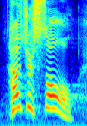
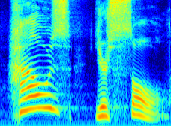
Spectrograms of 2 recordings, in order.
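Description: First: Said in the usual way. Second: Very slow and gentle, weighing each word; slow sincere question. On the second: Shown as a demonstration. Pastor asking the congregation tenderly, slow and sincere. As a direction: ask it tenderly, like you really mean it. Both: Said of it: "looked at you and asked".

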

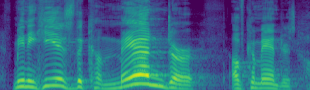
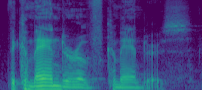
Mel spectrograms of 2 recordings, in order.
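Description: First: Louder, ringing "commander of commanders"; preacher's ringing "commander of commanders"; emphatic proclamation. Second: Low, hushed title; hushed, weighty "the commander of commanders"; quiet announcement. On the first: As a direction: proclaim it with force. Proclaiming Jesus' authority. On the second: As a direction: set the title down softly. Announcing the sermon point. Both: Real, not acted.

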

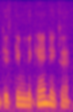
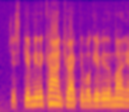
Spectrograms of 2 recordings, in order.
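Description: First: Soft, muttered to himself; replaying the words under his breath; quiet inner thought. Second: Said in the usual way. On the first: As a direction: murmur it alone at night, lying awake. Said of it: "I laid in bed at night thinking". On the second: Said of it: "And I'm like".

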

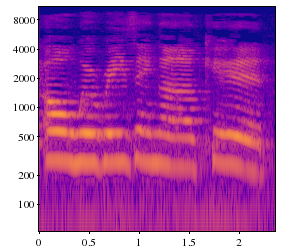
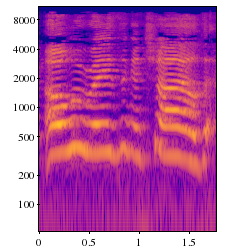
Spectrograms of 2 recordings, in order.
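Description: First: Slow, drawn-out wealthy socialite voice; rich snob. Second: Louder, laughing rich snob voice. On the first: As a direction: lazily put on a pampered rich parent. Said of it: "You did a great impression of a, of a wealthy family". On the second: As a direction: sneer it like a New York socialite. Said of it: "wealthy people are like". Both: Retold or imitated.

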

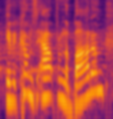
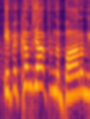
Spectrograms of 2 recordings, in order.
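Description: First: Said in the usual way. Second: Pushed up higher and louder; emphatic repeat. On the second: Acted. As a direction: hit it harder the second time. Repeats line with more force.

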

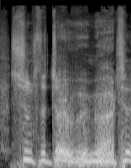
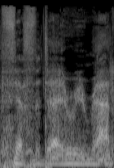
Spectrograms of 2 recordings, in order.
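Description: First: Loud, over-the-top dramatic line; dramatic guy voice. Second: Low, quieter mock dramatic guy. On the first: Retold or imitated. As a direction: belt it like a cheesy love song. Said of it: "the guy voice says". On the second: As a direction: imitate the cheesy guy line softly. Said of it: "he's still doing the".

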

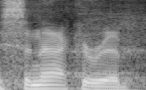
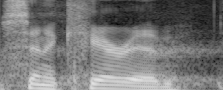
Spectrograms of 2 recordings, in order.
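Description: First: Sennacherib with the stress on NACK; speaker's chosen pronunciation. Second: Sennacherib with the stress moved to CHER; colleague's pronunciation. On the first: Shown as a demonstration. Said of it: "So I'm gonna say Sennacherib". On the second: Retold or imitated. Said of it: "he was pronouncing, I believe he, he said".

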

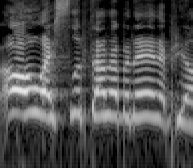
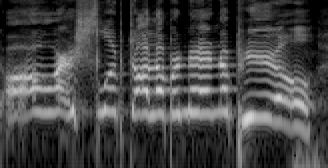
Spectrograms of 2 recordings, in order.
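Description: First: Said in the usual way. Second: Loud, high, drawn-out goofy voice; slow, hammed-up wail of a line; silly voice reading. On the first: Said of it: "instead of". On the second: Shown as a demonstration. Actor demos a line said wrong, silly drawn-out voice. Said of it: "If I said it like".

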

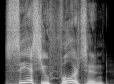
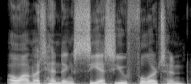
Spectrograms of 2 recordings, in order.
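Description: First: "C S U Fullerton?" thrown back high and scornful; incredulous repeat. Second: Said in the usual way. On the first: Acted. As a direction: spit the name back in disbelief. Outraged reaction to the college name. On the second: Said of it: "Oh, it, like, are you, what college you go to?".

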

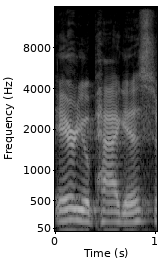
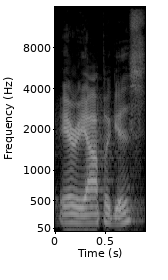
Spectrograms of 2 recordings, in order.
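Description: First: Areopagus as air-ee-oh-PAG-us; stress on PAG. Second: Areopagus as air-ee-OP-uh-gus; stress on OP. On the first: Preacher offers congregation one way to say the place name, Areopagus stressed on PAG. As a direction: say Areopagus with the weight on the fourth syllable, PAG. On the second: Preacher offers congregation the alternative place name, Areopagus stressed on OP. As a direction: say Areopagus with the weight on the third syllable, OP. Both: Shown as a demonstration. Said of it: "depending on where you put the emphasis".

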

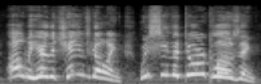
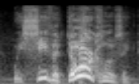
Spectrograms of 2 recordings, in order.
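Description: First: High, louder urgent calling; excited alarm. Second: Said in the usual way. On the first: Retold or imitated. Friends running toward the closing door, urgent high call. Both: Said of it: "they're like".

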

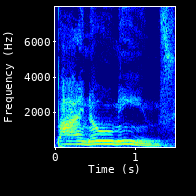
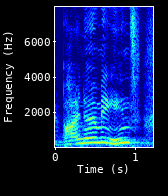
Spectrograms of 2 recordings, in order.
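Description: First: Said in the usual way. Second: High, slow haughty dowager voice; plummy aristocratic lady, drawn out; imperious plummy grande dame. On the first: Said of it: "makes him sound a bit like the Dowager". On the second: Retold or imitated. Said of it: "makes him sound a bit like the Dowager from Downton Abbey".

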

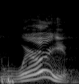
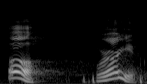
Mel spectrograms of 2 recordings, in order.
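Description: First: Said in the usual way. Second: Much higher, wailing mock plea; whiny plea. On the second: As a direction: whine it up high like a lost child. Repeated plea, second take higher.

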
